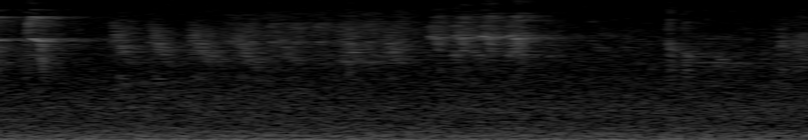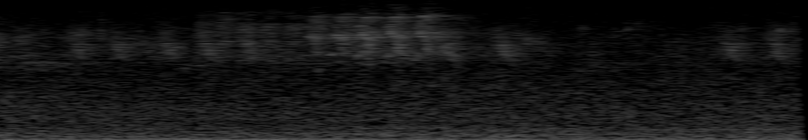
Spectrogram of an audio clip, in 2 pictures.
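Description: Faint chirping of a flock of Eurasian tree sparrows: short high chirps in quick clusters, over a low steady background rumble.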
